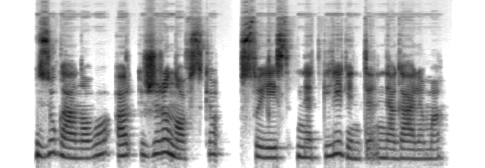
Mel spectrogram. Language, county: Lithuanian, Telšiai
